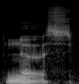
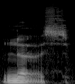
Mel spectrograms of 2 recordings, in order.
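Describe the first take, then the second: Both takes have the same delivery.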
